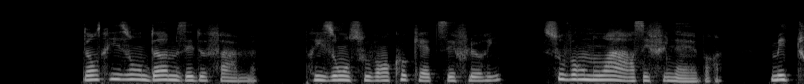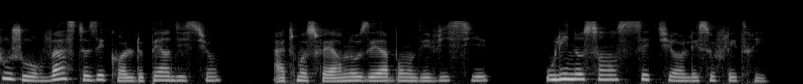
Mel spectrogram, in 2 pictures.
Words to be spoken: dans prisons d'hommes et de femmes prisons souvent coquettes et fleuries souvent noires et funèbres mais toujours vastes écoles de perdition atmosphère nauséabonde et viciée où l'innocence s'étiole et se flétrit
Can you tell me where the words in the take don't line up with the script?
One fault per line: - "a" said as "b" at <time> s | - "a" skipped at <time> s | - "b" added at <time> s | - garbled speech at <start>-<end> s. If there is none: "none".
none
